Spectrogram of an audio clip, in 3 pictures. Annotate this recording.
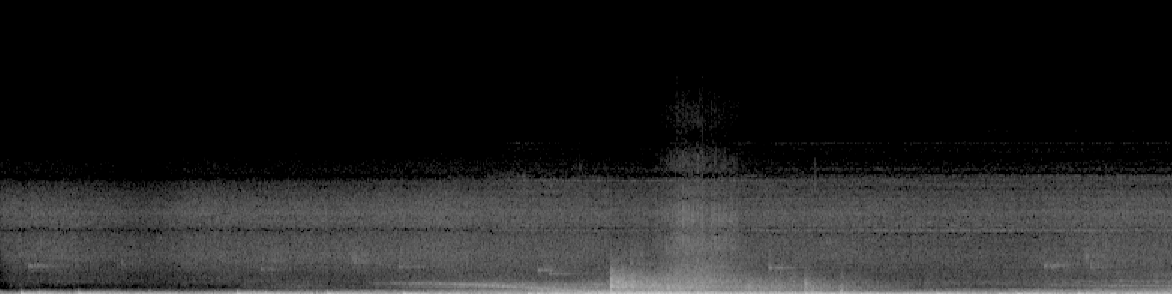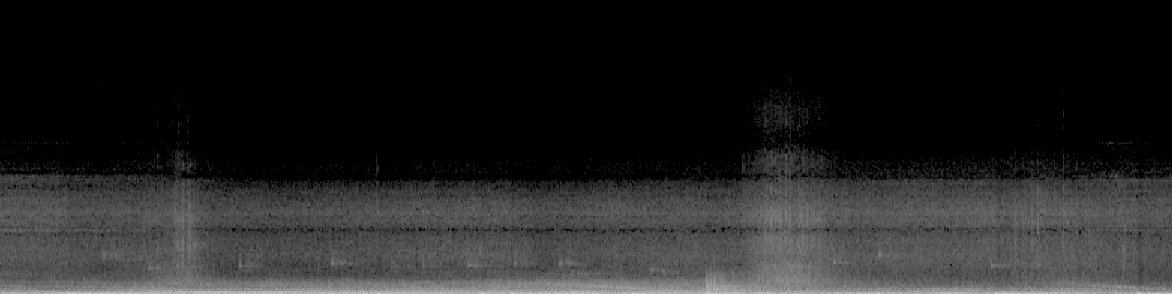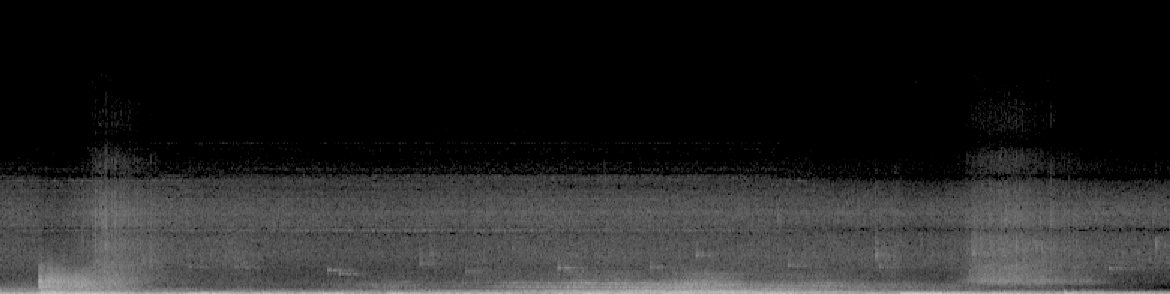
Atmosphere Bombshelter (Loop)
rumble, background-sound, explosion, war, drop, airplane, steam, atmosphere, drain, atmos, sinister, atmo, bombs, terrifying, noise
